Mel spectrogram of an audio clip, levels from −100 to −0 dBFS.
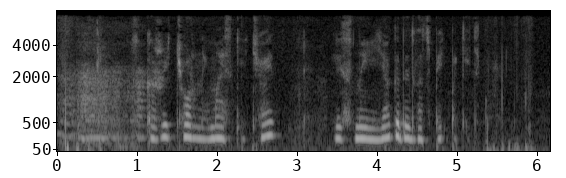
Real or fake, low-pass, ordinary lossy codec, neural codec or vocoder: real; 7.2 kHz; MP3, 48 kbps; none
